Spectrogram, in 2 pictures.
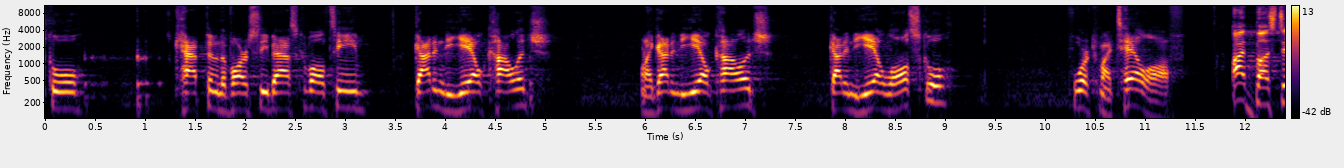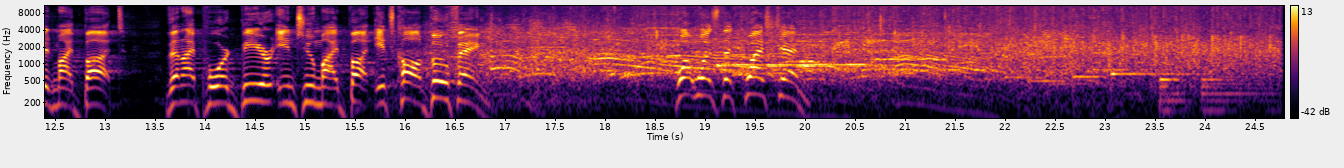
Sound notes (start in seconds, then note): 15.8 laughter; 22.2 piano riff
